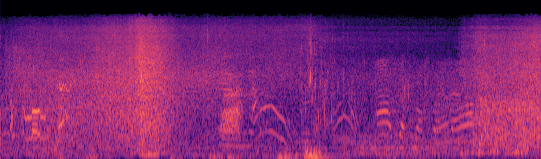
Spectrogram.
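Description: Small waves washing up and lapping on a sandy beach, swelling about two seconds in and again near the end, with a low thump about halfway through.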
